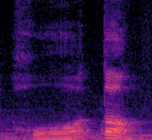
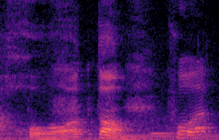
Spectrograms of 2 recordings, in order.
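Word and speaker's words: 活动: Nah, kegiatan di bahasa Mandarin itu kita bacanya hotong. Sekali lagi ya, hotong.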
